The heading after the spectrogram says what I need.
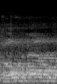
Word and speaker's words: Boehner: I was like, I don't know, what is this guy, John Boner, why are you talking about it? He's like, Boehner. I was like, that's not how it's spelled, that's Boner.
